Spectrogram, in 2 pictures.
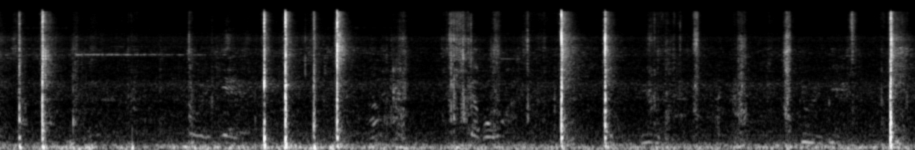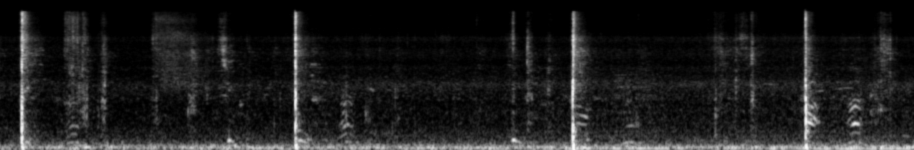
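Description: Boxing gloves smack against focus mitts outdoors.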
